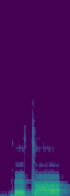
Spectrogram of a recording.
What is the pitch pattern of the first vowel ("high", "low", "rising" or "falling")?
low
